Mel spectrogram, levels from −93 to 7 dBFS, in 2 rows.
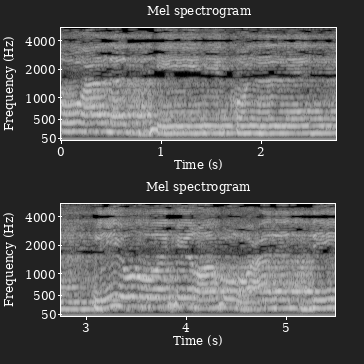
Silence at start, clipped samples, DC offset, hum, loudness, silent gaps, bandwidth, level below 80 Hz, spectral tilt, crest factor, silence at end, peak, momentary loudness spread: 0 s; under 0.1%; 1%; none; -18 LUFS; none; 5.4 kHz; -66 dBFS; -7 dB/octave; 12 dB; 0 s; -6 dBFS; 3 LU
